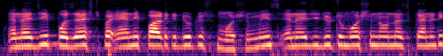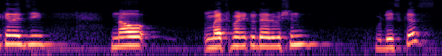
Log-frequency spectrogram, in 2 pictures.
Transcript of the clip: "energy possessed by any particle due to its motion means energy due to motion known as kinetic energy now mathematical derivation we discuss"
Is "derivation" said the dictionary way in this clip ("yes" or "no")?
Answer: no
